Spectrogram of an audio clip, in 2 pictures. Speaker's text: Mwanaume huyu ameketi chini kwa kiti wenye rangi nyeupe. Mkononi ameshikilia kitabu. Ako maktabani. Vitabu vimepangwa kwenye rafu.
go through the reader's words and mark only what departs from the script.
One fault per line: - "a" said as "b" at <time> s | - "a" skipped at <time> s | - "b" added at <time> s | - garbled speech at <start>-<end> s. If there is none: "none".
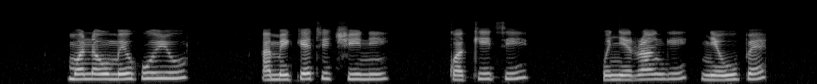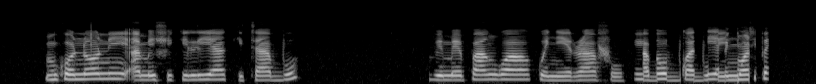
- "Ako maktabani Vitabu" skipped at 11.2 s
- garbled speech at 14.5-15.9 s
